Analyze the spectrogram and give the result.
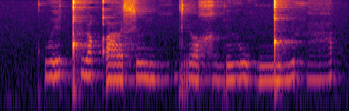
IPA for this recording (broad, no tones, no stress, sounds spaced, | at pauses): kʷʰ e ǃʰ ʉ qʼ ɐ s ʉ m i̤ ɡ r ɵ χ i̤ ɾ ɨ w i̤ ŋ͡ǃ i θ a̤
